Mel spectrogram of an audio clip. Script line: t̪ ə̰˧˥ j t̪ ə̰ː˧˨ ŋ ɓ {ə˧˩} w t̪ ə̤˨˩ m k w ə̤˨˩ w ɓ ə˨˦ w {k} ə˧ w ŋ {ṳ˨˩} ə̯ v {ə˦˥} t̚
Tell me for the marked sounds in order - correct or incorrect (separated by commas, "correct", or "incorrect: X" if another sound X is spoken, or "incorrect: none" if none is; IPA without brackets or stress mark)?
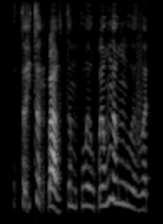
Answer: incorrect: a˧˩, incorrect: ŋ, correct, incorrect: ə˨˩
